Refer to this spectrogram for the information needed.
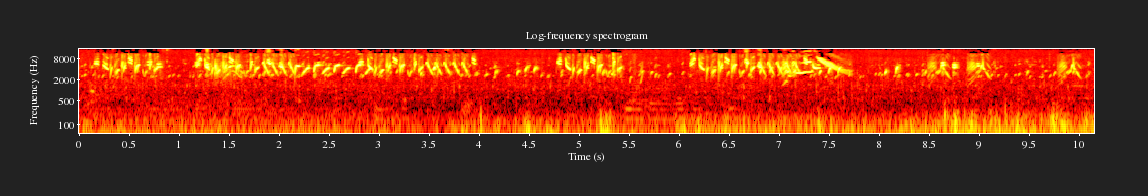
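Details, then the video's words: European goldfinch kept at home, described as imitating sounds it hears such as other birds or whispers; high, rapid trilled phrases in repeated bursts of one to two seconds, tinkling and buzzy, with brief silences between. "keep your goldfinch healthy and singing"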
